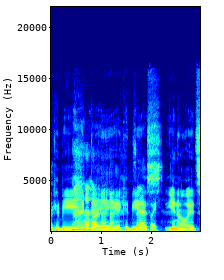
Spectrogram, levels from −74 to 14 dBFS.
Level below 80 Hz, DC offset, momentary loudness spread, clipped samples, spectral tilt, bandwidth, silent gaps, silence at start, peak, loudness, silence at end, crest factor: -52 dBFS; under 0.1%; 4 LU; under 0.1%; -5 dB/octave; 16.5 kHz; none; 0 s; 0 dBFS; -15 LUFS; 0 s; 14 dB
